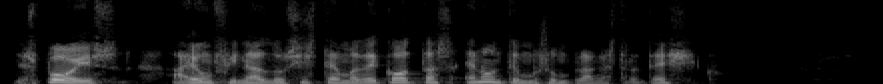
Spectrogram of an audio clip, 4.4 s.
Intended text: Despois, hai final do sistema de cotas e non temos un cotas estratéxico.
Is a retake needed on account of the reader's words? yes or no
yes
